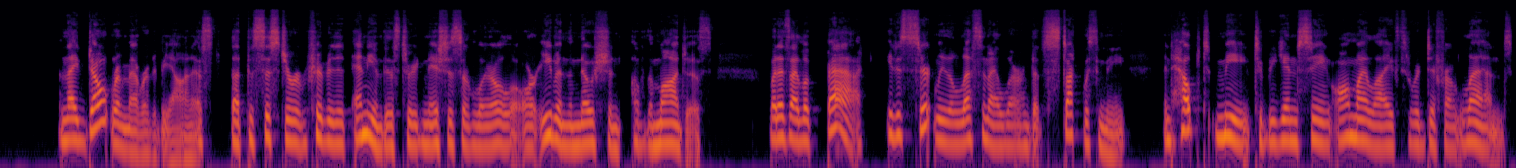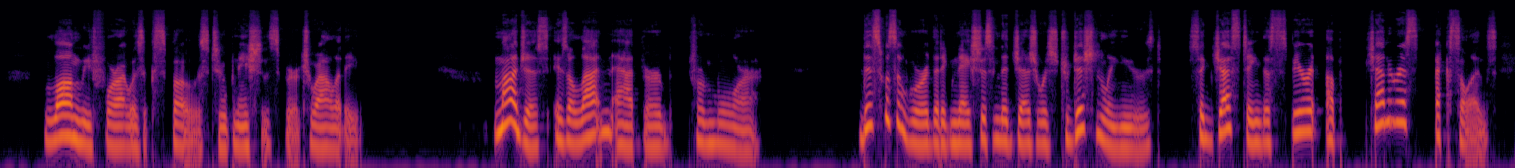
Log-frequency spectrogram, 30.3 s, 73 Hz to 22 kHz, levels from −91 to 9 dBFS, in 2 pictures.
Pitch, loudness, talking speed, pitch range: 180 Hz, -30 LUFS, 170 wpm, 160-215 Hz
